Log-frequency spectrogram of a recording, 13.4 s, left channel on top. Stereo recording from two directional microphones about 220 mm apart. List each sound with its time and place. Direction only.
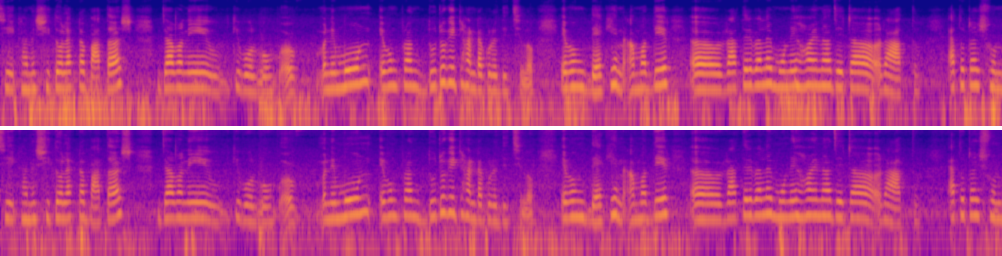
0.0 s a woman's voice: 15° left (ahead or behind)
